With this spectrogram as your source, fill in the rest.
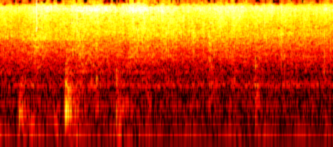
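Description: Apples and caramelized onions frying in a pan over medium-high heat, a steady close sizzle with a few soft stirring clinks and scrapes, no voices.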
